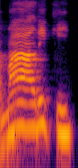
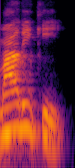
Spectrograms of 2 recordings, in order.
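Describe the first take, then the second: First: The vowel after the m is long. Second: The vowel after the m is short. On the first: It means owner. "Kalau meme-nya panjang maka dia menjadi isim fa'il" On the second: It means king. "yang membaca meme-nya pendek"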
